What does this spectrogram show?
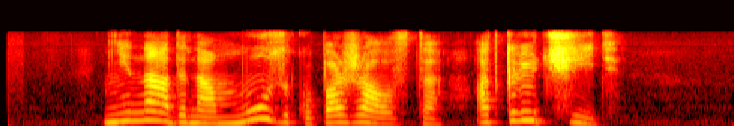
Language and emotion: Russian, angry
